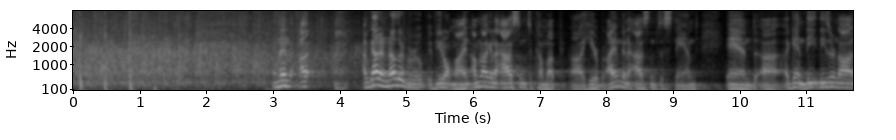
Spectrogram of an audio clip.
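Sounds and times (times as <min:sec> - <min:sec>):
audience round of applause: 0:00.0 - 0:04.7
speech: 0:03.0 - 0:11.7.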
